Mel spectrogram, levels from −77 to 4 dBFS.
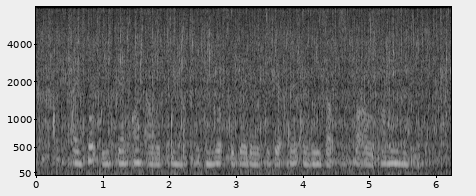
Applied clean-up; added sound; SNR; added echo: none; Stream / Trickle, dribble; -1 dB; none.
